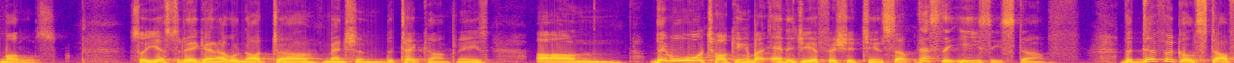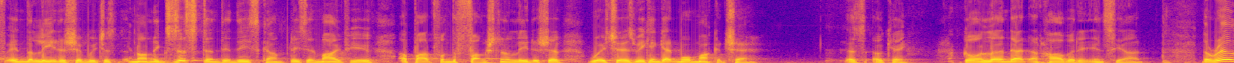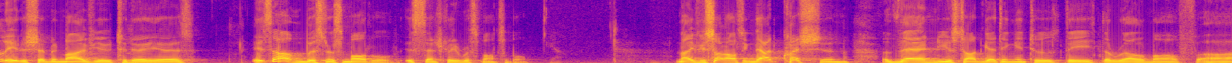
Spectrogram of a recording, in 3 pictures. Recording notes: This program was recorded in front of a live audience at The Commonwealth Club in San Francisco on March 15th, 2019.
